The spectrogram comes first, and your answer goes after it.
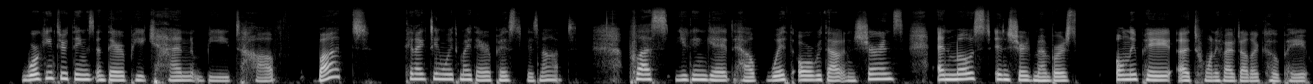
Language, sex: English, female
